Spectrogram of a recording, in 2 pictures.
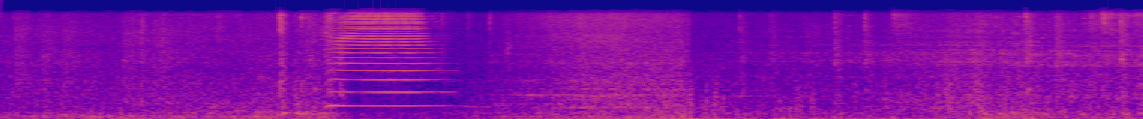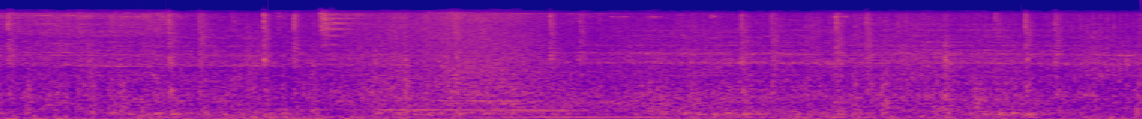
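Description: Diesel-hauled passenger train passing close by: one short horn blast about two seconds in, then the locomotive's engine and the coaches' wheels clattering rhythmically over the rails as the train goes past.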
